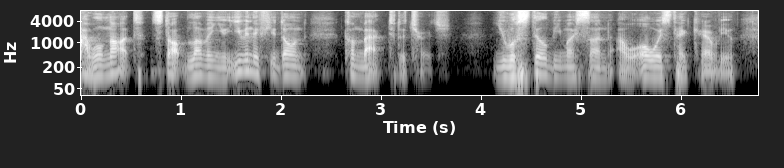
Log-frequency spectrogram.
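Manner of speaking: usual speaking voice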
